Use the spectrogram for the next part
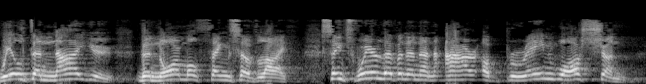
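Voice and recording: The reading aloud is done in a natural voice. Pitch moves with ordinary variation.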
